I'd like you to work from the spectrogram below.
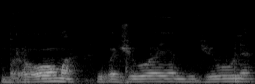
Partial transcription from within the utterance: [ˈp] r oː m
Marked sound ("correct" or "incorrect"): incorrect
